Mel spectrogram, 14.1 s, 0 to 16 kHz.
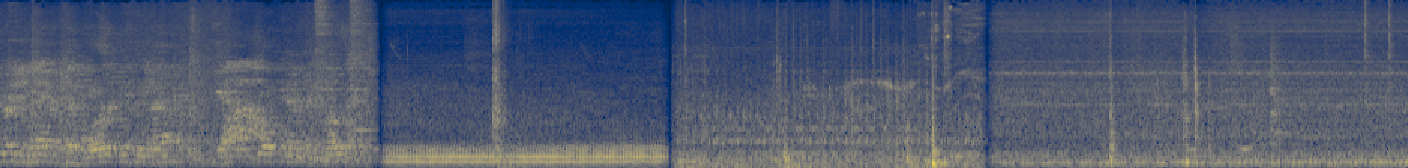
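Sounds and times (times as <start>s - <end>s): engine hum: 3.8s - 14.0s
vehicle noise: 3.8s - 14.0s
thump: 4.9s - 5.2s.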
